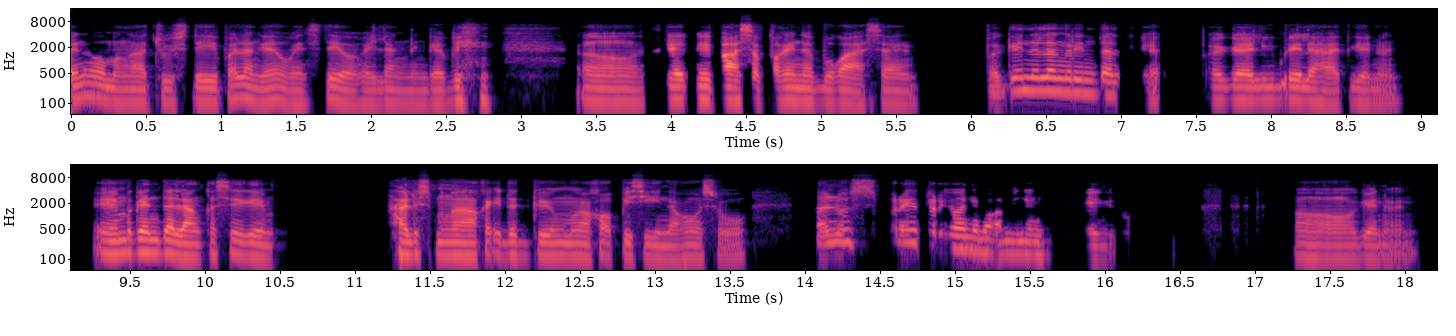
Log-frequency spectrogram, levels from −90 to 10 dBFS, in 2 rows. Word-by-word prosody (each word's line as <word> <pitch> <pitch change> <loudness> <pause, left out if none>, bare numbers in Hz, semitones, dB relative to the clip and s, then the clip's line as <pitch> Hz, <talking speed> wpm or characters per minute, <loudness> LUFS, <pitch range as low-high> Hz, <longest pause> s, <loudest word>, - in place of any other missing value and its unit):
ano 140 +1 +1
mga 110 -1 -2
Tuesday 110 +1 -2
pa - - -1
lang, 130 -5 +1
ganiyan, 120 +1 +1
Wednesday 100 +4 -3
okey 100 +1 -5
lang 105 -2 -5
ng 100 -1 -9
gabi. 105 +3 -1 0.8
Oo, 110 -1 0 0.2
kahit 120 -1 +4
may 125 - +5
pasok 120 -2 +8
pa 120 - +1
kinabukasan, 105 -4 0 0.5
'pag - - -5
ano 200 0 +2
lang 195 -1 +5
rin 180 -2 -1
talaga 160 -2 -2 0.3
'pagka 120 0 +2
libre 120 +1 0
lahat, 100 -2 +1
gano'n, 110 -3 -6 0.5
eh, 135 - +4
ang - - -1
maganda 145 -1 +6
lang 115 -3 +5
kasi 140 - 0
game 115 -4 0 0.8
halos 130 0 +6
mga 125 0 +3
kaedad 125 -2 -2
ko - - -6
'yong 120 0 -2
mga 115 -1 0
ka-opisina 110 -4 -1
ko, 110 0 -5
so - - -1 0.6
halos 125 +2 -2
pare-pareho 210 -7 0
naman 150 -2 -1
kami 135 - -6
ng 125 -1 -6 0.3
day 100 0 -4
off. - - -31 1.1
Oo, 110 -2 -3
gano'n. 105 -1 -6
115 Hz, 165 wpm, -25 LUFS, 105-125 Hz, 1.1 s, pasok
